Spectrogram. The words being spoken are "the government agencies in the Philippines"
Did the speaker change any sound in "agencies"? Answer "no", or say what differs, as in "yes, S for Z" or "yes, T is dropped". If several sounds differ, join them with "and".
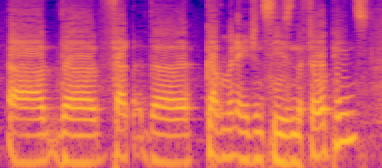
no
